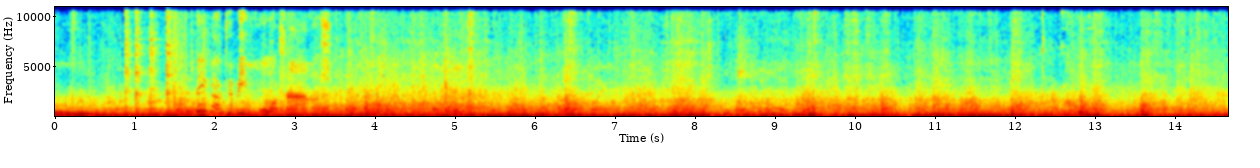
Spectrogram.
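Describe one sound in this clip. A tram rumbles and rattles steadily along its tracks.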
